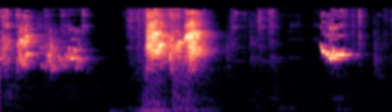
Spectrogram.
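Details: Pet budgies giving scratchy warbled chatter, then a louder rough burst over a low thump, and a final short squeaky chirp.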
